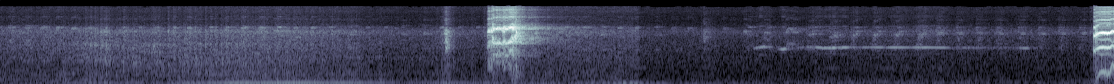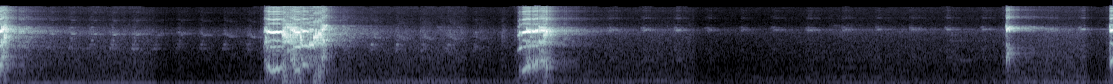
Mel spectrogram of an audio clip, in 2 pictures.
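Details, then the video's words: Lovebird's 'ngekek' chatter aimed at provoking rivals; a few separate harsh, high squawks spaced a second or more apart, with a short thin whistle between them. "PANCINGAN LOVE BIRD CEREWET NGEKEK PANJANG"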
